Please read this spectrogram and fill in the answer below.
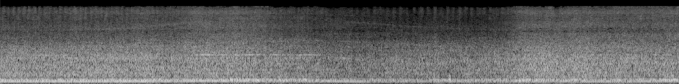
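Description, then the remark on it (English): A heavy Caterpillar C15 diesel engine in a Kenworth T908 truck rumbles steadily, a deep throbbing drone with a brief dip in intensity midway before returning to full power. No voices. “The truck was a C15 Caterpillar-powered Kenworth T908.”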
